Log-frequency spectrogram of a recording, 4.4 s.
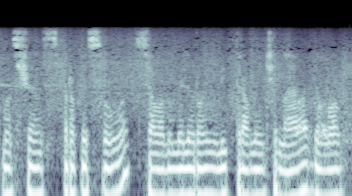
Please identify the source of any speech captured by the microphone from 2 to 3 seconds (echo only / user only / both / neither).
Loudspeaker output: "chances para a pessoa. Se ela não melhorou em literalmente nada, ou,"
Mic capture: echo only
